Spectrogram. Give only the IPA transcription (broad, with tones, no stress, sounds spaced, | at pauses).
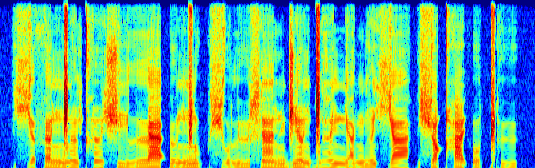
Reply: ç ɐ˧ θ ɐ˥ ŋ͡ǁ ɐ̃˧ kʰ ɐ̃˧ ʃ i˥˩ lː a˥ ʔ ɵ˧ ŋ͡ǁ u˥˩ k ɕ o˩ l ʉ˥ ɬ ã˥ n d͡ʒ ɐ̃˥˩ ɡ͡ǁ ã˧ ɲ a˩ ŋ ɡ ɐ̃˧ ç a˧ | ɕ u˥˩ qʰ i˥˩ ʔ o˥ ǁʰ ʉ˧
